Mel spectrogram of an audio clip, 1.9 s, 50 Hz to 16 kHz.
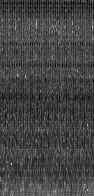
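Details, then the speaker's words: Toyota Hilux 3.0 diesel started after injector replacement and decarbonization: an even, steady diesel clatter at idle with no misfire or uneven beat; it idles smoothly and healthy. "pode dar partida e e aí e aí turma que beleza ali"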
